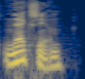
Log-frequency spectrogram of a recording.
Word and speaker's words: NXIVM: He's the founder of a group, NXIVM, which they pronounce Nexium, which is described as a multi-level marketing company and sex cult based near Albany, New York.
